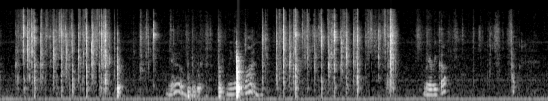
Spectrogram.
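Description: A thick deck of round tea-leaf cards being shuffled by hand: quick runs of crisp, rapid card clicks in two spells, with one sharp click about halfway through that is the loudest sound.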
